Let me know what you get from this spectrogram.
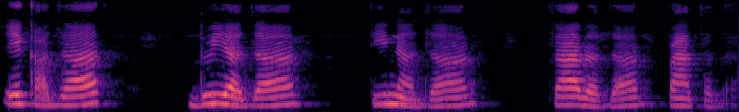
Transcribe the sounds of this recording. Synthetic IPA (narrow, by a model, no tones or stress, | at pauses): ekɦʌd͡zar | d̪ujɦʌd͡zar | t̪inɦʌd͡zar | t͡sarɦʌd͡zarpãt͡sɦʌd͡zar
